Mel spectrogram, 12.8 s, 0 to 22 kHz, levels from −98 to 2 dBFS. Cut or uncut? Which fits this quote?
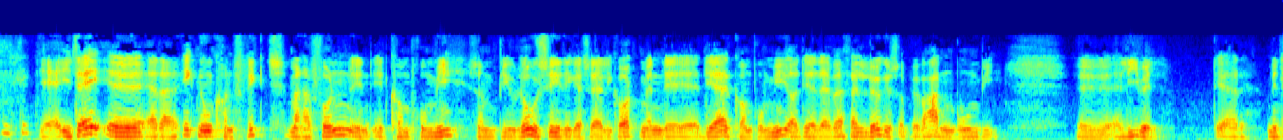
uncut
